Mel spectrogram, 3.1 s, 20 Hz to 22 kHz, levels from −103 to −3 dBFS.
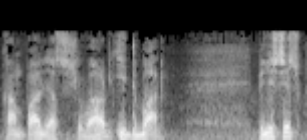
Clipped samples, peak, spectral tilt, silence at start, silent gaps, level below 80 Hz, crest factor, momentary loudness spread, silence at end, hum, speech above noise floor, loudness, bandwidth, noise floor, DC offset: under 0.1%; 0 dBFS; -5.5 dB/octave; 0.05 s; none; -36 dBFS; 14 dB; 22 LU; 0.1 s; none; 24 dB; -14 LUFS; 8.8 kHz; -37 dBFS; under 0.1%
